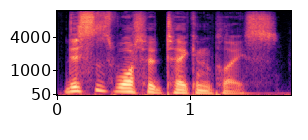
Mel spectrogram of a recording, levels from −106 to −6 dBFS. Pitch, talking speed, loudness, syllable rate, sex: 105 Hz, 205 wpm, -18 LUFS, 5.1 syllables/s, male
